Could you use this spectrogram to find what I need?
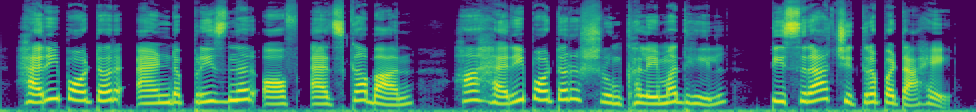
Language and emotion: Marathi, neutral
